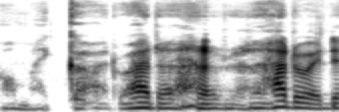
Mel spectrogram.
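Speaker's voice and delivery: play-acted, low, frustrated grumbling. Retelling being stuck in a game in the basement, mock-grumbling. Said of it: "like grumbling".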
